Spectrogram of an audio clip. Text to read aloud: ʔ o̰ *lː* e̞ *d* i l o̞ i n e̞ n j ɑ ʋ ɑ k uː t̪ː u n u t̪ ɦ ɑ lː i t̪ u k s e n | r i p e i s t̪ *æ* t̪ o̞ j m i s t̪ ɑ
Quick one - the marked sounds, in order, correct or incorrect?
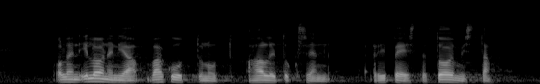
incorrect: l, incorrect: n, correct

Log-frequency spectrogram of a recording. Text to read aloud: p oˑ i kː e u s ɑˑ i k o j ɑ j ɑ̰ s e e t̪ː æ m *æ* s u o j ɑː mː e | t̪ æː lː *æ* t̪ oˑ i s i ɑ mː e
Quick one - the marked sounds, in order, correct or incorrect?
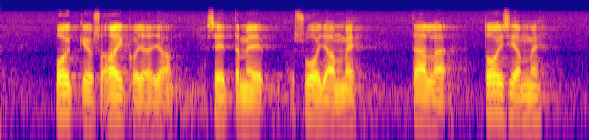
incorrect: e, correct

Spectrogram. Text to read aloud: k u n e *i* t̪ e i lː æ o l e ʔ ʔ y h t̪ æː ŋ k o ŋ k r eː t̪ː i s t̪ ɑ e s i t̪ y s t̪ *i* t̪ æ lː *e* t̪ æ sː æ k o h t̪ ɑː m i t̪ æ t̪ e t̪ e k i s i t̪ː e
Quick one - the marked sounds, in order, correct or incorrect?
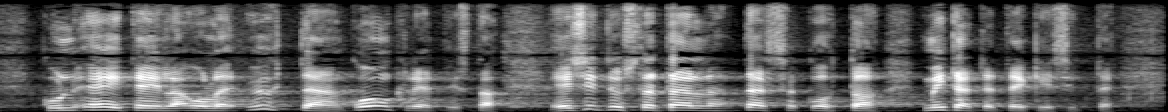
correct, incorrect: æ, incorrect: æ

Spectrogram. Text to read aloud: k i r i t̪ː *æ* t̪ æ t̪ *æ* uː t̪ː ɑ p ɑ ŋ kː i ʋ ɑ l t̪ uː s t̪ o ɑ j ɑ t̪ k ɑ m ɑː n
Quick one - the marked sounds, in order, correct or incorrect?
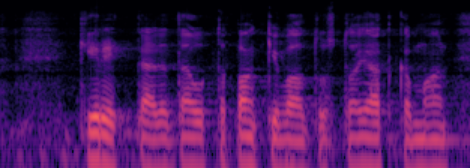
incorrect: æː, correct

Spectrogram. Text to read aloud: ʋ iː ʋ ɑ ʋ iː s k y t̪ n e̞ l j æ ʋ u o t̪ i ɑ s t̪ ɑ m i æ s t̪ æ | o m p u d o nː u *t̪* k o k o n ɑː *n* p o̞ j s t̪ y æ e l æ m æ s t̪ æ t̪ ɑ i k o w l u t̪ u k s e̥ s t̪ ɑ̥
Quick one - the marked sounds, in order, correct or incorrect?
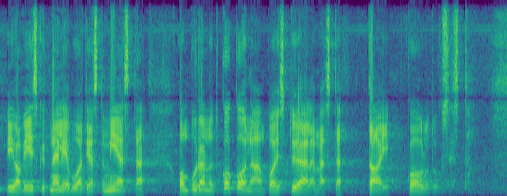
correct, incorrect: m

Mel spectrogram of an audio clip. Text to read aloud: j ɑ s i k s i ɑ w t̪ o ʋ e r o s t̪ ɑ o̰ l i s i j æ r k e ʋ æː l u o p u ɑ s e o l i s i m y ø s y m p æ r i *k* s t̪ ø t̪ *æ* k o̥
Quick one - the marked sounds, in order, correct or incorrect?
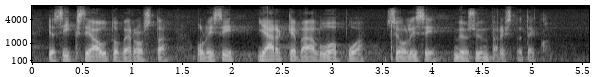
incorrect: none, incorrect: e

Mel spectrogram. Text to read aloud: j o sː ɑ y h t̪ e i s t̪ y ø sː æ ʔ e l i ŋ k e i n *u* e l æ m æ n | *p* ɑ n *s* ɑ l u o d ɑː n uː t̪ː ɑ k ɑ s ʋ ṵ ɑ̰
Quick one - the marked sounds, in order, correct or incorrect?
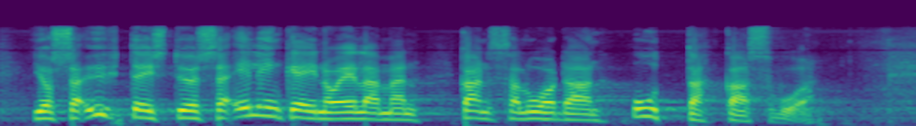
incorrect: o, incorrect: k, incorrect: sː

